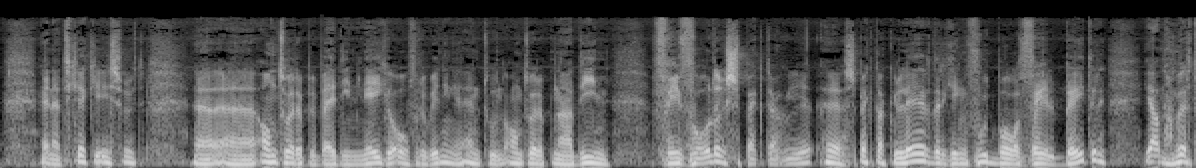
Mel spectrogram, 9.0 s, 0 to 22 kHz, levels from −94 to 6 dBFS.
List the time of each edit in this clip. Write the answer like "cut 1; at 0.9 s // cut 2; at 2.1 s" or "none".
cut 1; at 3.5 s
